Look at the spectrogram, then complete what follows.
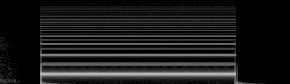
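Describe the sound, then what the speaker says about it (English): A Minimoog analog synthesizer sounds a single sustained note A, a steady rich harmonic tone held loud and even for about two seconds, then cut off cleanly. "let's listen to A over here on the Minimoog"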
